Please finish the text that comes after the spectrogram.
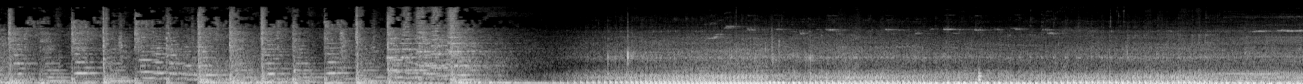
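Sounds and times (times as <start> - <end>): motorcycle engine puttering: 5.5 - 13.0.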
